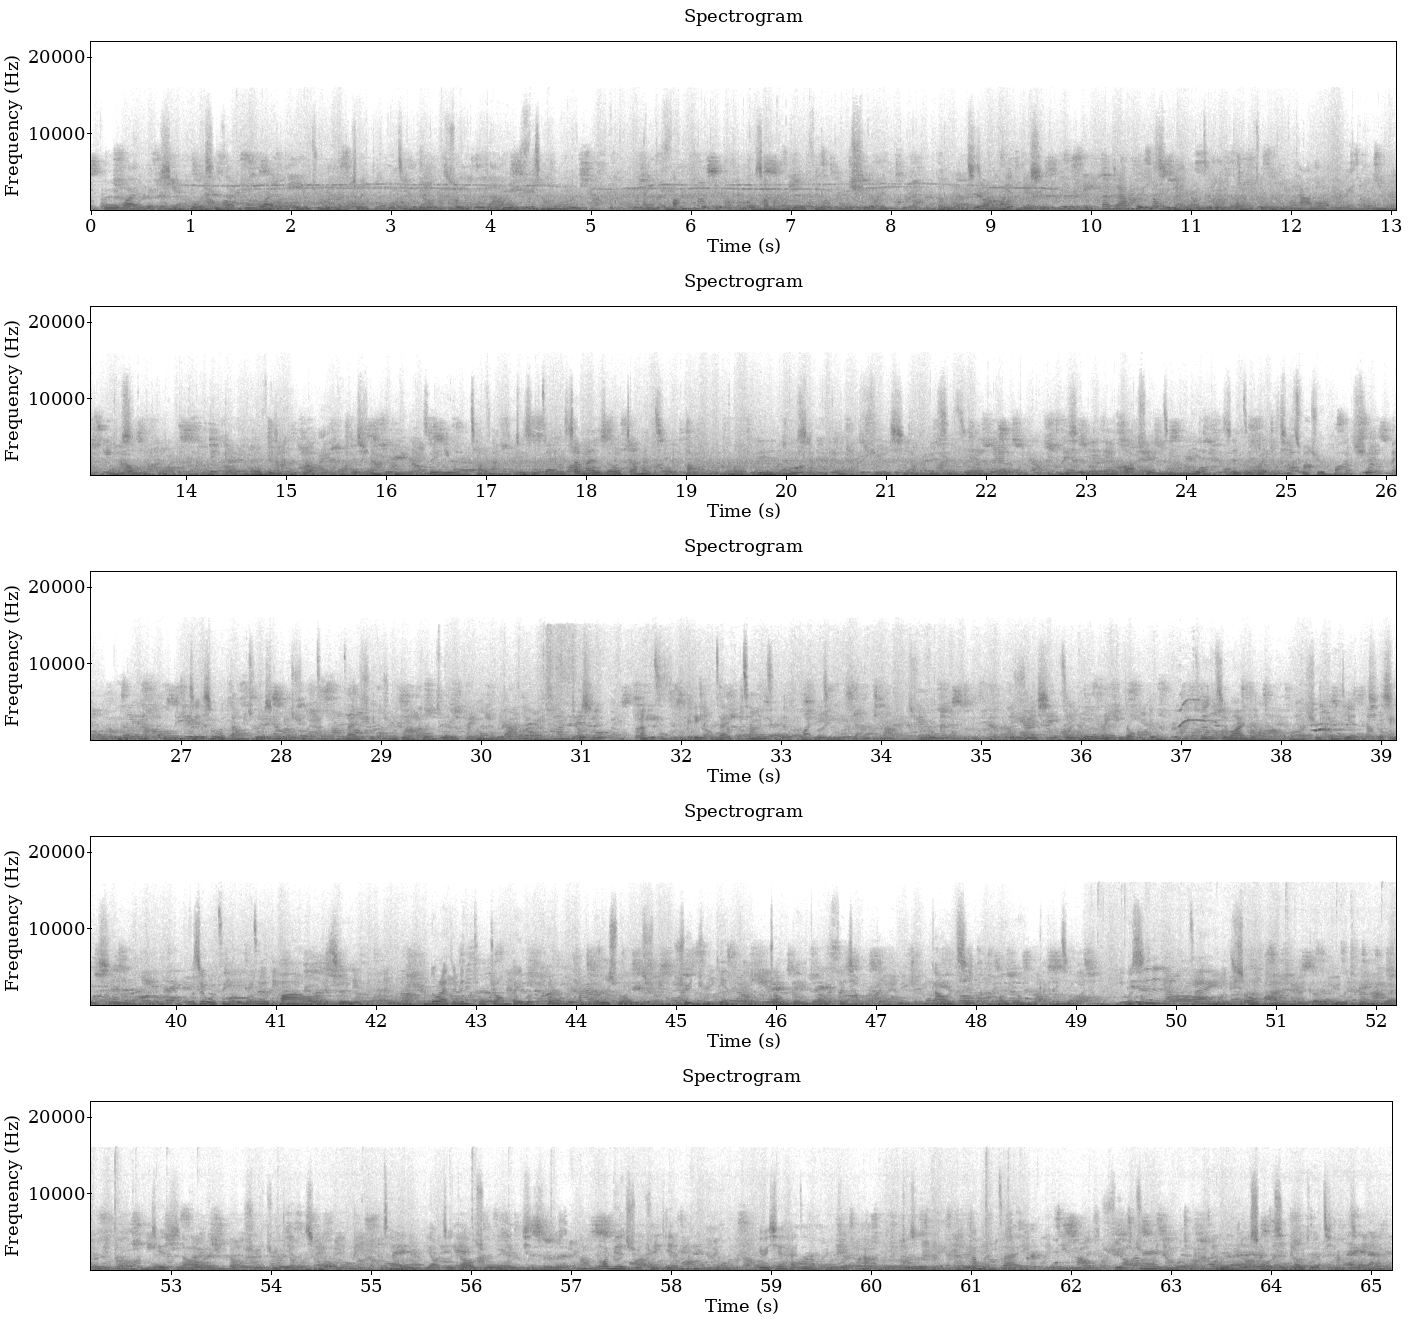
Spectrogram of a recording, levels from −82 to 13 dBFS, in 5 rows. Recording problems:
chatter from many people; very loud; throughout; 2 dB above the speech

